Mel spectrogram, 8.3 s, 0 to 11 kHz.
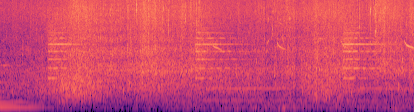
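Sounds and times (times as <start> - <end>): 
waves lapping: 0.1 - 8.2
buoy bell ringing at a yacht club in Detroit: 1.0 - 1.6, 3.4 - 5.8, 6.8 - 8.2.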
